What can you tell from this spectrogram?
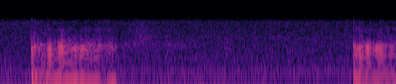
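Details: Chewy, a Shih Tzu dog, snores loudly with a rattling sound on the in-breath, a quiet pause, then the next snore. Snoring.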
